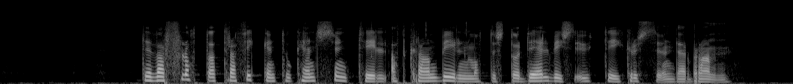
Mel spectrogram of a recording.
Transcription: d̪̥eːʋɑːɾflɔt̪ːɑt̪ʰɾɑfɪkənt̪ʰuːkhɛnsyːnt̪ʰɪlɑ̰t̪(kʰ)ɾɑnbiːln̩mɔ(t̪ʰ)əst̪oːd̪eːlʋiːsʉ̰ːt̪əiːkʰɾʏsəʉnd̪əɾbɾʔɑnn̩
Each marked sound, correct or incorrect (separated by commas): correct, incorrect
